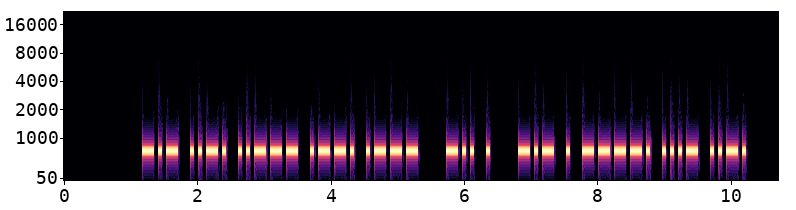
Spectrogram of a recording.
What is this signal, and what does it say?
Morse code, heard as a keyed tone, about 20 wpm, 700 Hz. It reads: KF2PJ DE KE9VF
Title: USA Callsign DE Callsign - 5 Characters - 20wpm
